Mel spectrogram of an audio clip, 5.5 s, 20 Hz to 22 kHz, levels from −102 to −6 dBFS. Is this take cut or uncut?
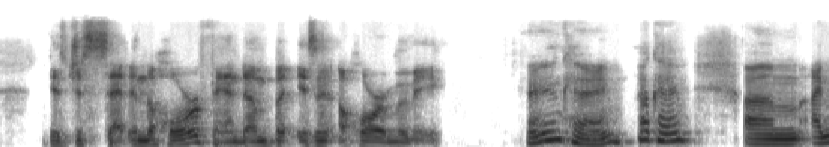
uncut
